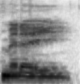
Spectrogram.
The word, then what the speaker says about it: Medellin: Pronounced Medellin.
